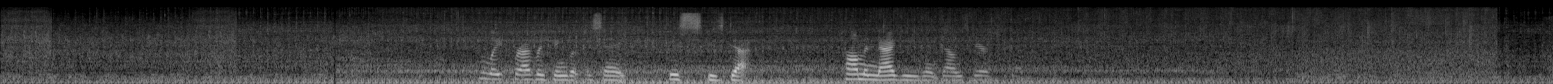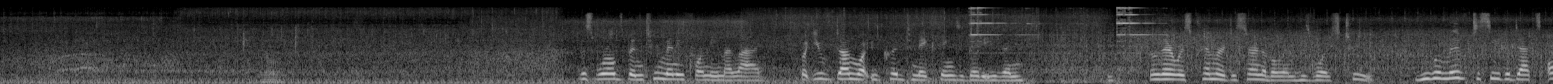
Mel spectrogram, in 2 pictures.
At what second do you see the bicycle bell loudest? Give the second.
27 s.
